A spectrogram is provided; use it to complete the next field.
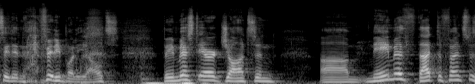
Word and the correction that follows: Nemeth: Yeah, Nemeth.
